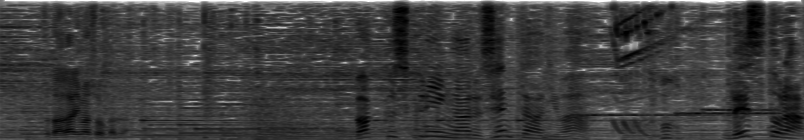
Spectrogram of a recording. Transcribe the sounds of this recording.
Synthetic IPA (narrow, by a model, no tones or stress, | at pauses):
t͡ɕot̪ːoaɣaɾʲimaɕo̞ːkːaza̰ | bakːɯ̟sɨ̥kɯ̟ɾʲĩːŋɡaːɾɯ̟sẽ̞nt̪aːɲ̟iβa | ho | ɾe̞sɨ̥t̪o̞ɾã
